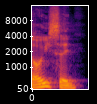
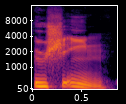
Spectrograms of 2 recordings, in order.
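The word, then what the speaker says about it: Oisín: So it's just Oisin. Mate, it's Ushin. It's Ushin. Oshin. Ushin. Yes, I've literally just Googled it. It's pronounced USH, little dashy thing, hyphen, EEN. Ushin.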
